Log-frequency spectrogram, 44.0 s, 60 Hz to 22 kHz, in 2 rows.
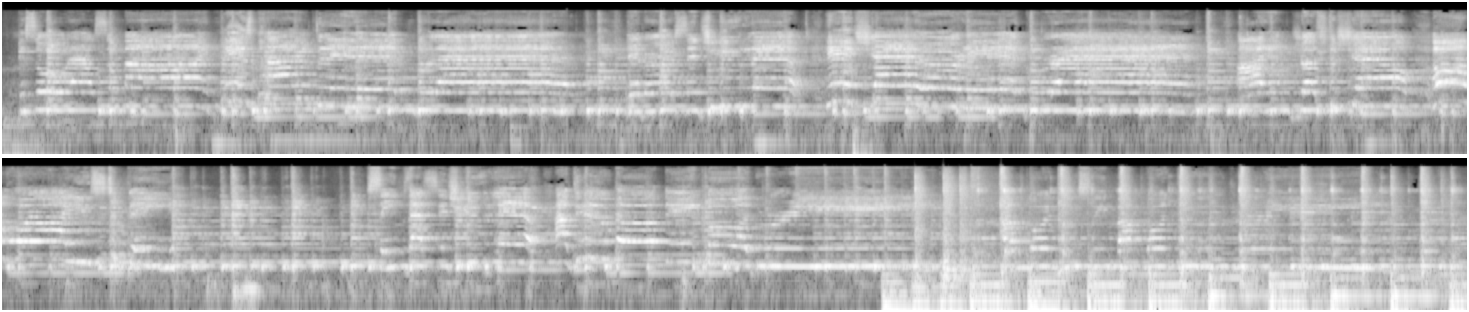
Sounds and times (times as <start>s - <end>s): Inside, large room or hall: 0.0s - 43.9s
Music: 0.0s - 43.9s.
